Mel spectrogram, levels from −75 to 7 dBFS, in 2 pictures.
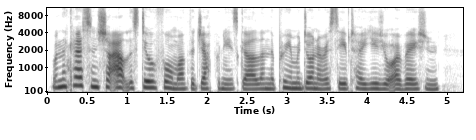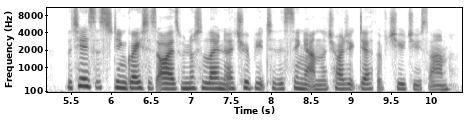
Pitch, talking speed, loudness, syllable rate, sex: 205 Hz, 250 wpm, -21 LUFS, 6.4 syllables/s, female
